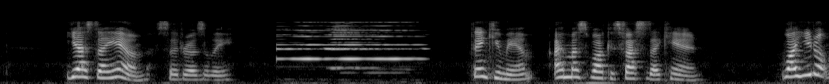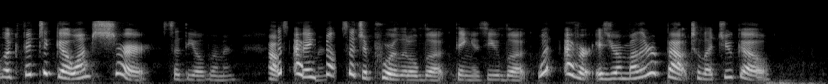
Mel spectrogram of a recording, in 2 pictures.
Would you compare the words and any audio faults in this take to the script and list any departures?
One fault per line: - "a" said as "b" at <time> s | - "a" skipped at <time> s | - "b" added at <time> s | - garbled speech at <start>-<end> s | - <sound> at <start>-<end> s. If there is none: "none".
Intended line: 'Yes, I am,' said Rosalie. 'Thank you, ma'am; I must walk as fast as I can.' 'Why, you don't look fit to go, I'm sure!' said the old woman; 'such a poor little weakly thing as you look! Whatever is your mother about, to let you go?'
- squeak at 2.8-4.3 s
- garbled speech at 11.0-11.7 s
- "weakly" said as "look" at 12.5 s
